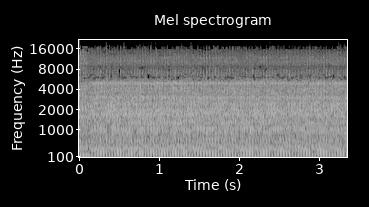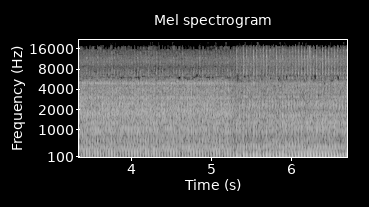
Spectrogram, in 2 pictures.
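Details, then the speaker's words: Troy-Bilt 4-cycle edger that wouldn't start, after repair and lubricated wheels and cables, test start: steady, even single-cylinder drone, crisp firing, no knocks or misses, pitch stepping down slightly; running normally. "Well, it's safe to say that it needed a lot more than just a purge bulb for it to run well again."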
